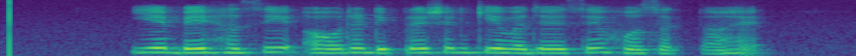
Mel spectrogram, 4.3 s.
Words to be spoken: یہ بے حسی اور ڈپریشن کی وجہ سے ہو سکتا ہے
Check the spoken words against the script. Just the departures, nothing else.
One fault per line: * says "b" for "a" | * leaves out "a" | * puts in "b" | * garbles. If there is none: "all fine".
all fine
